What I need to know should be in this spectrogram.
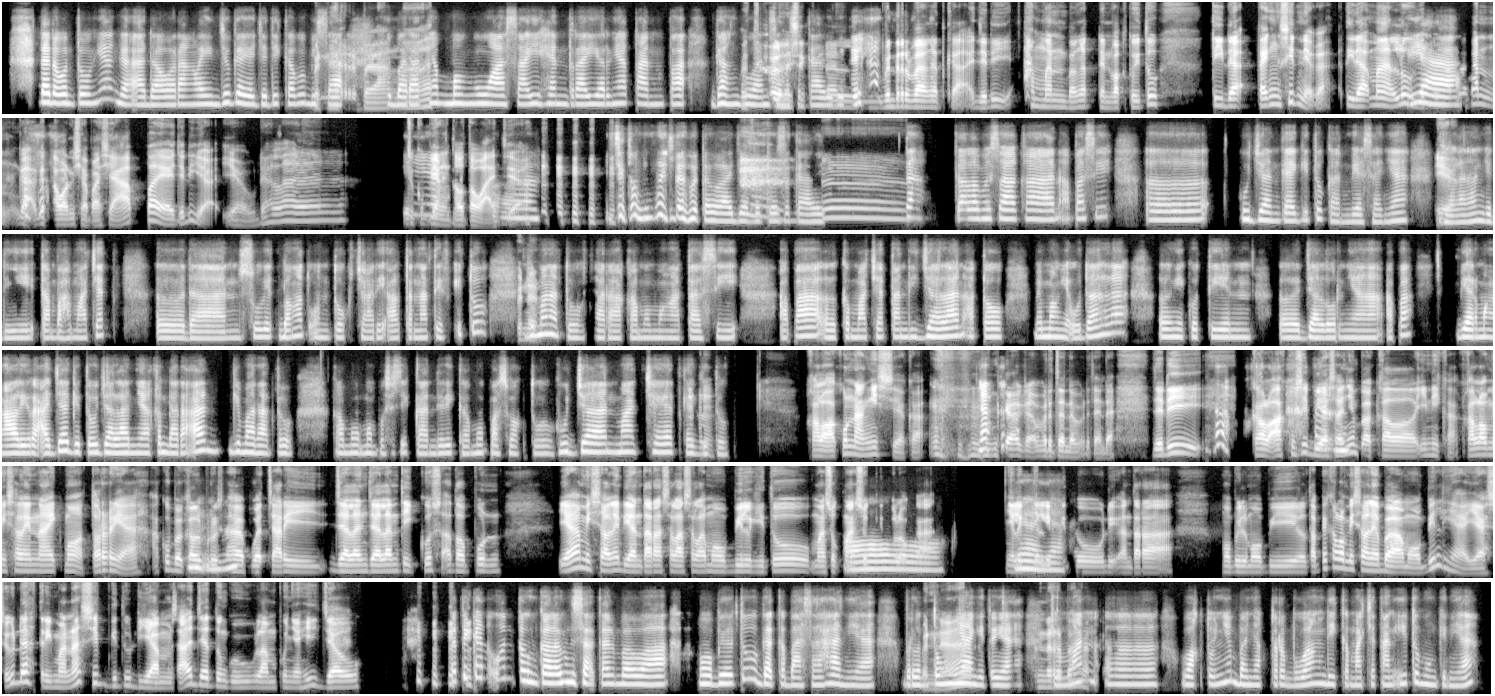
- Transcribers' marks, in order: in English: "hand dryer-nya"; laughing while speaking: "Betul"; laughing while speaking: "ya"; chuckle; chuckle; other background noise; unintelligible speech; chuckle; other noise; chuckle; chuckle; drawn out: "Oh"; chuckle; tapping
- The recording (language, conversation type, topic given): Indonesian, podcast, Bagaimana musim hujan mengubah kehidupan sehari-harimu?
- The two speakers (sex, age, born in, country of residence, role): female, 35-39, Indonesia, Indonesia, host; male, 20-24, Indonesia, Indonesia, guest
